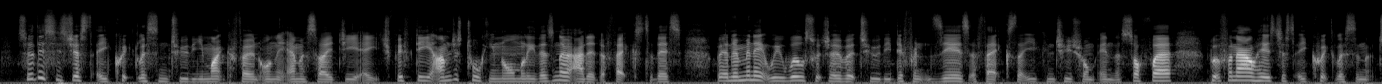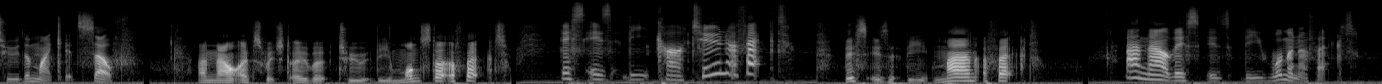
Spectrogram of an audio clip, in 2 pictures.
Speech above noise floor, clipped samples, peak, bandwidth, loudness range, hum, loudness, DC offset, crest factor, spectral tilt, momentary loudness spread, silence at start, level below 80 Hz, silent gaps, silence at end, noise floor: 24 dB; under 0.1%; -2 dBFS; over 20 kHz; 6 LU; none; -26 LUFS; under 0.1%; 26 dB; -4 dB/octave; 18 LU; 0.05 s; -46 dBFS; none; 0 s; -51 dBFS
